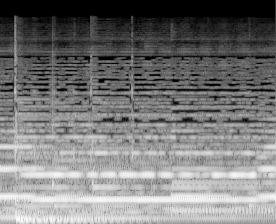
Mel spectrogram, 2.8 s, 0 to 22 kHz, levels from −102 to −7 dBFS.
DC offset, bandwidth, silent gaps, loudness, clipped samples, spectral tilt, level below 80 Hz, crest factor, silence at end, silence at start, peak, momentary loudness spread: under 0.1%; 9.6 kHz; none; -13 LUFS; under 0.1%; -7.5 dB/octave; -26 dBFS; 12 dB; 0 s; 0 s; 0 dBFS; 2 LU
